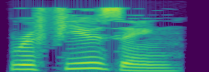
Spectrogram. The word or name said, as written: refusing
